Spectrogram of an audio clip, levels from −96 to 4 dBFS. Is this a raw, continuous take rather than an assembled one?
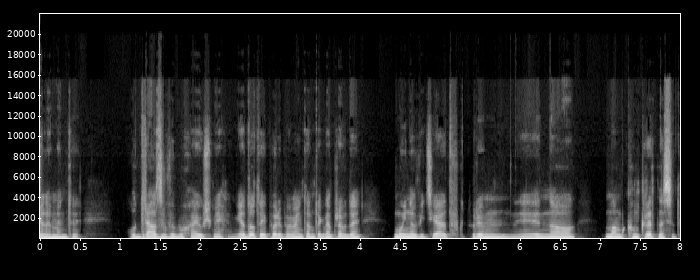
yes; 0 cuts

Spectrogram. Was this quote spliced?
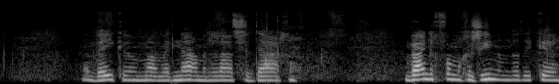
no; 0 cuts

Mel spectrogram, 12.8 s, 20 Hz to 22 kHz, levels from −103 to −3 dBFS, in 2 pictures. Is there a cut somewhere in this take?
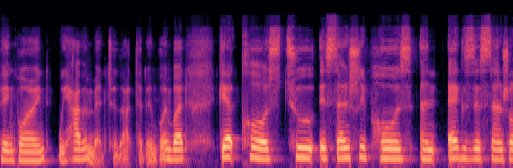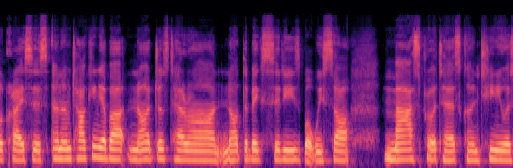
no; 0 cuts

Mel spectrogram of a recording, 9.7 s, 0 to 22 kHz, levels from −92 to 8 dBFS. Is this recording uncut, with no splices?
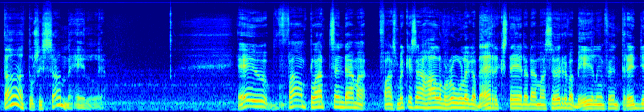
yes; 0 cuts

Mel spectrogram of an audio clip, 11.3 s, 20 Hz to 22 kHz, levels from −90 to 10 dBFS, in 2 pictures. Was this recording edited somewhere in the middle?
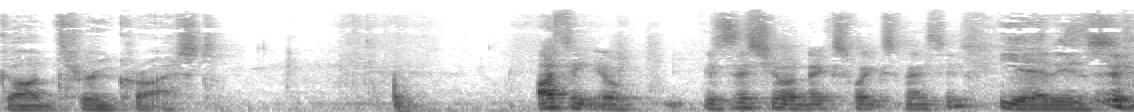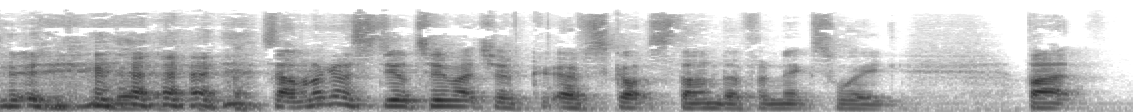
no; 0 cuts

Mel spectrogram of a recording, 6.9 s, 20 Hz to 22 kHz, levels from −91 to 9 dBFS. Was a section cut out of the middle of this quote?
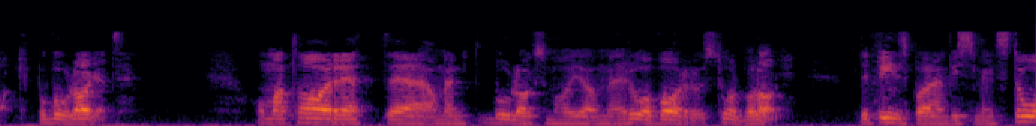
no; 0 cuts

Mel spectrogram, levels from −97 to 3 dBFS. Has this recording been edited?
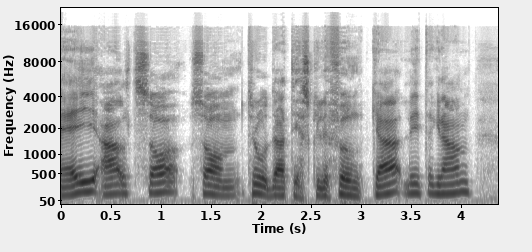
no; 0 cuts

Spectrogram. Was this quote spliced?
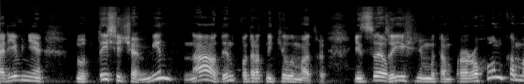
yes; 1 cut; at 3.8 s

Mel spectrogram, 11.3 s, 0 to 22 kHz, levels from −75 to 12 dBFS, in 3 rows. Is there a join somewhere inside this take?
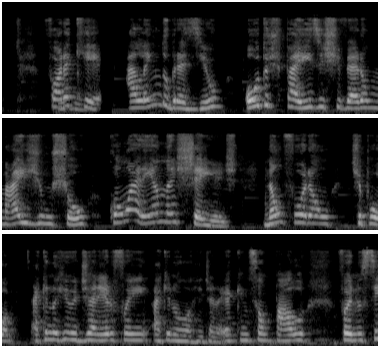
no; 0 cuts

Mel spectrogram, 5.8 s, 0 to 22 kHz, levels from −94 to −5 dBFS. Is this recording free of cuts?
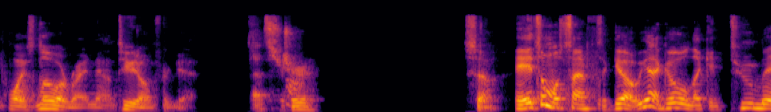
no; 3 cuts; at 2.1 s, 3.9 s, 4.5 s

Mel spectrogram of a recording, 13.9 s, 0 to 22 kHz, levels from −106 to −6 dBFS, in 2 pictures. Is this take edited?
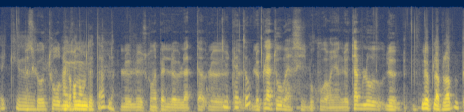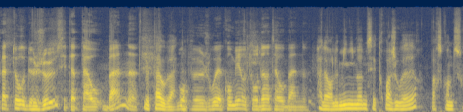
no; 0 cuts

